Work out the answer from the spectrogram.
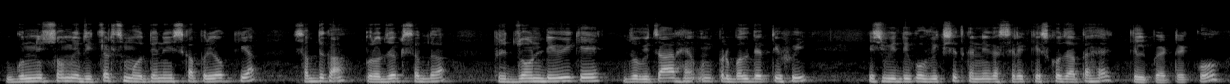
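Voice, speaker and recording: A man teaching an exam-prep lesson, addressing listeners as friends and asking and answering his own questions. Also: medium pitch. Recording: dull lo-fi audio with faint noise.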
